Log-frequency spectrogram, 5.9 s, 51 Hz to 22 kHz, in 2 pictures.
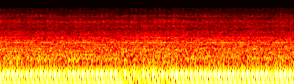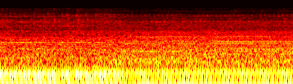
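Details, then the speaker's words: John Deere Z920M ZTrak mower right after 100-hour service with new oil and filters, fired right up; even steady idle, smooth low pulse about three firings a second, no misses or knocks, healthy. "all right so we got it started back up no major issues runs good fired right up as you can tell"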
